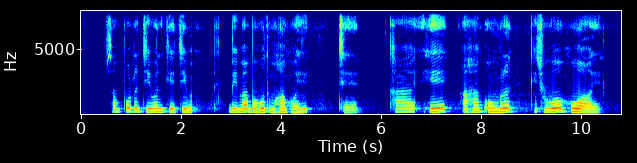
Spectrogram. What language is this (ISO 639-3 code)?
mai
